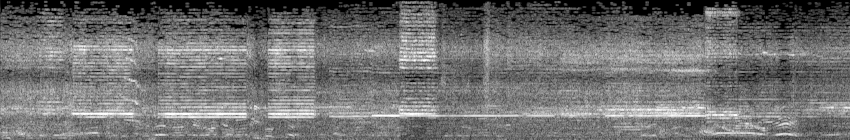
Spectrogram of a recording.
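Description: A street crowd talking over steady traffic noise, with several short high-pitched vehicle horn toots cutting through, a few in the first three seconds, one at about four seconds and one near the end.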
